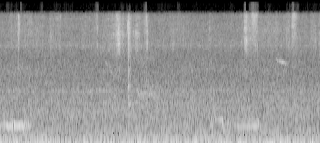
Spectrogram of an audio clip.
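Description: A Heno pigeon coos in short, low, throaty bursts close by, heard over a constant rumbling background hum.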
